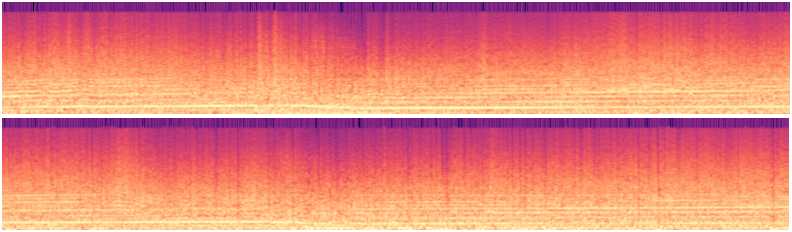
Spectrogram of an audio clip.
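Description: Rally car engine heard from inside the cabin, pulling hard under full acceleration, its note climbing slowly. It drops sharply on an upshift about two seconds in and again about eight seconds in.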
